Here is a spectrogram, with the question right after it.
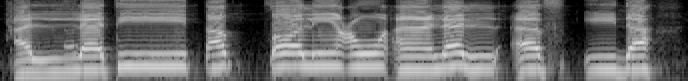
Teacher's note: Tattali'u alal, semua ain masuk sedikit dekat halqum.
